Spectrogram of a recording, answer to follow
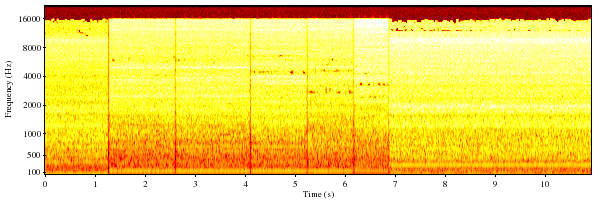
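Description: Heat gun blowing hot air steadily onto a battery's BMS board, with a steady motor hum under the rush of air, heating the board's bimetallic switch to trip its over-temperature cutoff. The sound changes abruptly about a second in and again near seven seconds.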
